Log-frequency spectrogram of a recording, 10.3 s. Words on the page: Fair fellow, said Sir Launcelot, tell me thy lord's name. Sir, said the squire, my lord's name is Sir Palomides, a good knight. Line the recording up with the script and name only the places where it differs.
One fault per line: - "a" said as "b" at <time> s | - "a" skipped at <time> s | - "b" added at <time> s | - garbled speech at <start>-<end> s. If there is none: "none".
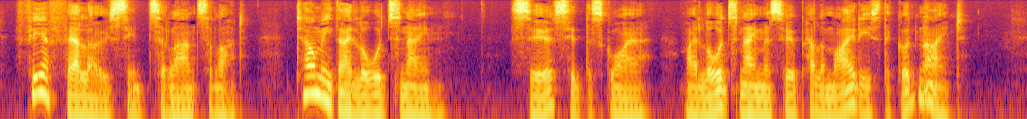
- "a" said as "the" at 8.8 s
